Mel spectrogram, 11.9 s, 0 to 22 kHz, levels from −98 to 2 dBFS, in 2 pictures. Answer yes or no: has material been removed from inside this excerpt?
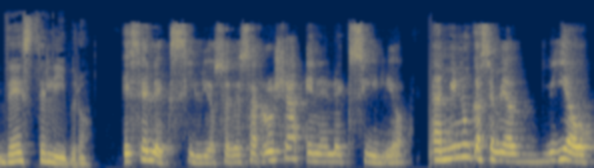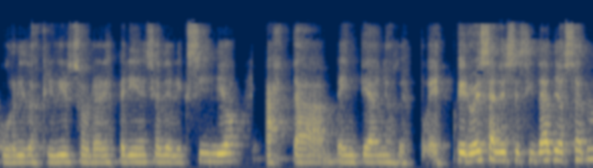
yes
